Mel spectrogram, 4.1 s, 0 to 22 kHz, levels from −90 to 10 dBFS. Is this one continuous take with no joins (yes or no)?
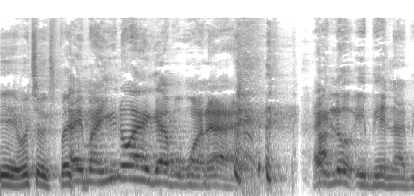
no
